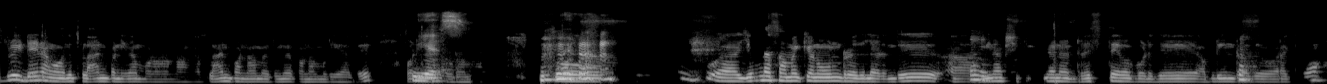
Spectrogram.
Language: Tamil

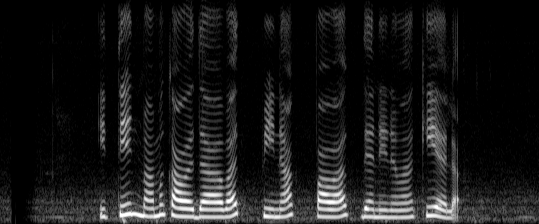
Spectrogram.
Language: Sinhala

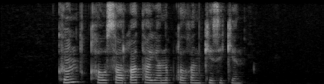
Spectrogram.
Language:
Kazakh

